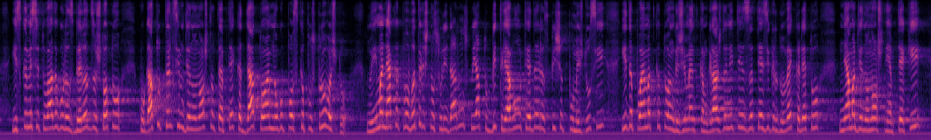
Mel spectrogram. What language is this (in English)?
Bulgarian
